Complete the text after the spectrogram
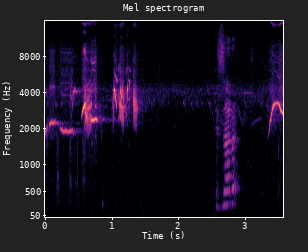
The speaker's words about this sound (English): Is that a blackbird, the first bird we hear on the Dawn Chorus? Spot on, absolutely. That's the blackbird.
